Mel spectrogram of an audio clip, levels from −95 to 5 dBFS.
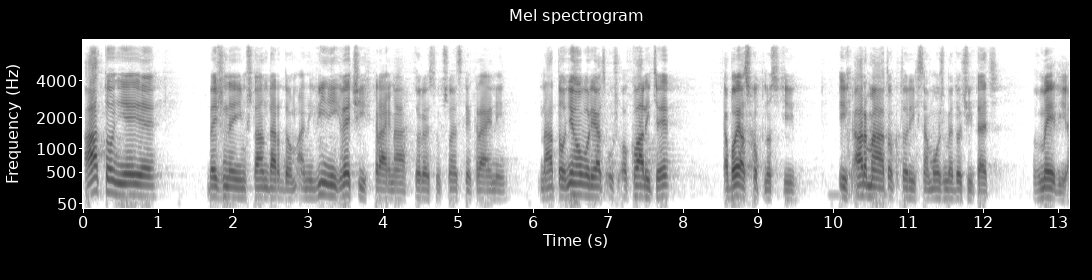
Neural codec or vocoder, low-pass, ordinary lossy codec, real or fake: codec, 44.1 kHz, 7.8 kbps, Pupu-Codec; 7.2 kHz; none; fake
